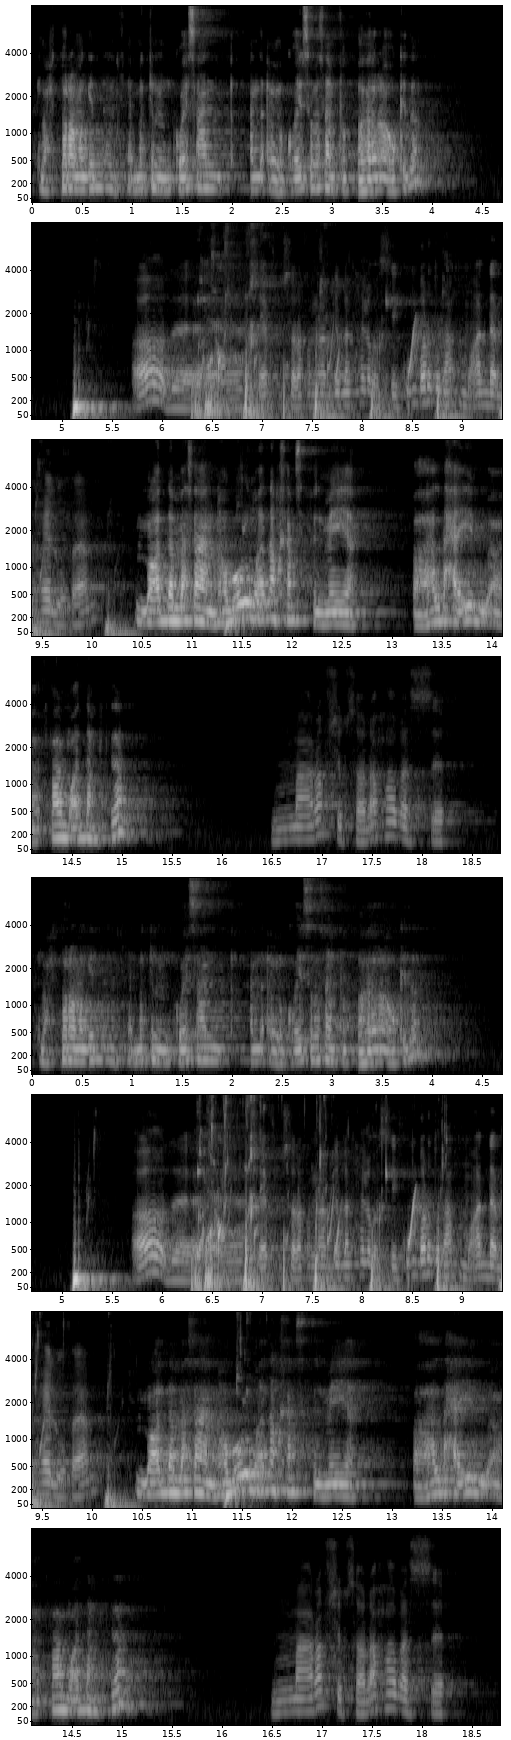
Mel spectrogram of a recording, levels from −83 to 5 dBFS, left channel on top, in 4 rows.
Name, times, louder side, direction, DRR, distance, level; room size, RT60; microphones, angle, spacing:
voice 1, 0.1-1.9 2.2-3.9 10.4-12.7 13.2-15.1, left 3 dB, 75° left, 8 dB, 0.8 m, -30 dB
Gurgling / Sink (filling or washing) / Liquid, 5.1-5.4 6.3-9.0 9.4-9.6 10.1-10.4 11.3-11.6, right 4 dB, 85° right, 0.5 m, -31 dB
voice 2, 5.7-10.1 16.5-18.2, right 1 dB, 15° right, 10 dB, 0.4 m, -37 dB
21.0 x 8.1 x 4.2 m, 1.3 s
head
